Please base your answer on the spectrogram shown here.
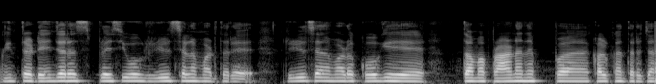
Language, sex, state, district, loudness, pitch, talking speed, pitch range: Kannada, male, Karnataka, Shimoga, -15 LUFS, 155 Hz, 145 wpm, 145-160 Hz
